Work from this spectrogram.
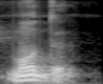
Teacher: لازم ہوگا۔ نون 2 پیش نن، جان، میم دال پیش مد، یہاں پر حروف قلقلہ میں سے دال ساکن ہے اس لیے قلقلہ خوب ظاہر ہوگا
